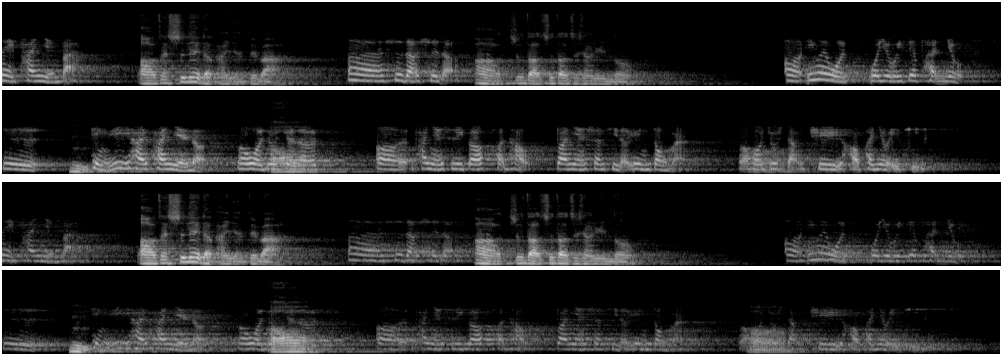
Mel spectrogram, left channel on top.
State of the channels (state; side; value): normal; both; correlation 0.74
